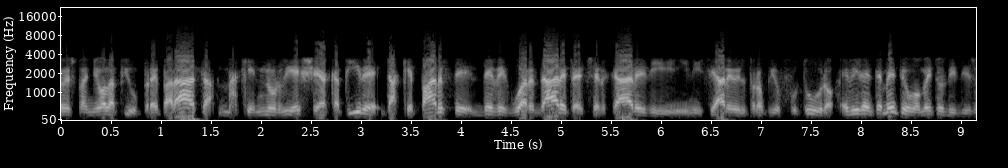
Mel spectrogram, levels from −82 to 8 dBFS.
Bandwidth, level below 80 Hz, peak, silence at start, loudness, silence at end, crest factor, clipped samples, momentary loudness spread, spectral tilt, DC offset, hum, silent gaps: 9 kHz; -54 dBFS; -12 dBFS; 0 s; -25 LUFS; 0 s; 14 dB; under 0.1%; 12 LU; -5 dB/octave; under 0.1%; none; none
